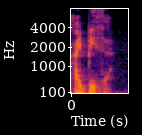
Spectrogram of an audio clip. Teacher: Even though it's spelled I-B-I-Z-A, we have that TH sound at the end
